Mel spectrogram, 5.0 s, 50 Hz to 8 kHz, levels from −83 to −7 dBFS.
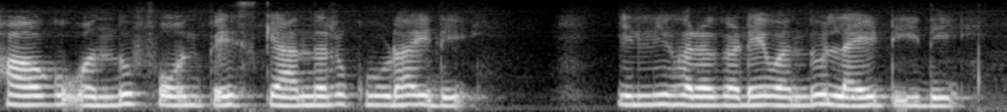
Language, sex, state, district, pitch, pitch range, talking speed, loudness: Kannada, female, Karnataka, Bidar, 235 Hz, 230-245 Hz, 145 wpm, -14 LUFS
